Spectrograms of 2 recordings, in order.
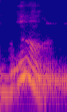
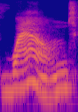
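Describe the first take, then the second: First: The vowel sounds like the one in 'spooned'. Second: The vowel sounds like the one in 'found'. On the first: It means an injury. The speaker calls it wrong. "my brain wanted to say wound" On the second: It means wrapped around. The speaker calls it right. "is what directed me to pronounce it as wound"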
